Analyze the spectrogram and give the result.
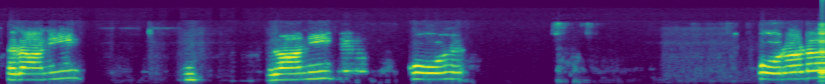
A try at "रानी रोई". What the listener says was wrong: रानी रोई। बेटा वो र है, आप क क्यों पढ़ रही हो? र है वो, र निवासों।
